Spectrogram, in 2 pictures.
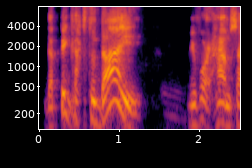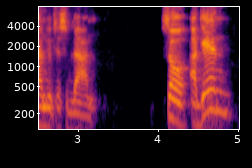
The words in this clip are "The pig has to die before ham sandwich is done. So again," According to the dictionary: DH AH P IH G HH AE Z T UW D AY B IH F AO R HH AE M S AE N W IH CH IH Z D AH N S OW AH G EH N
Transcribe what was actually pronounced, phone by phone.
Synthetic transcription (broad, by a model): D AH P IH G HH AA S T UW D AY B IH F AO R HH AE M S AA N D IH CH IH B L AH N S OW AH G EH N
